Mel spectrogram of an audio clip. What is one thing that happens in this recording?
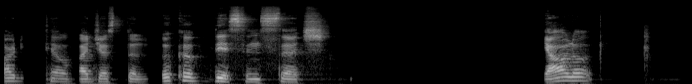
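A young man talks animatedly close to a microphone.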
